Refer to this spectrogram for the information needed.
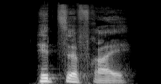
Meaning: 1. excused from school because of excessively high temperatures 2. heatless, free from heat
- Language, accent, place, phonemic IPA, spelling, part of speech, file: German, Germany, Berlin, /ˈhɪt͡səˌfʁaɪ̯/, hitzefrei, adjective, De-hitzefrei.ogg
